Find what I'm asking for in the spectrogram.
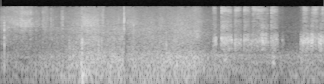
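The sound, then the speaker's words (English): A felt-tip magic marker squeaks and scratches across paper in continuous strokes as a bill prohibiting vaccine passports in Texas is signed, with a few brief pauses and sharper taps between strokes. “Sounds like he's got a magic marker, doesn't he?”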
